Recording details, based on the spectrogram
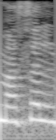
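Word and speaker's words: muscle: इन मसल which word is silent, yes, सी is silent, so circle C.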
